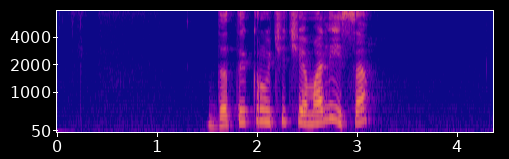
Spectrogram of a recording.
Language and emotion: Russian, positive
